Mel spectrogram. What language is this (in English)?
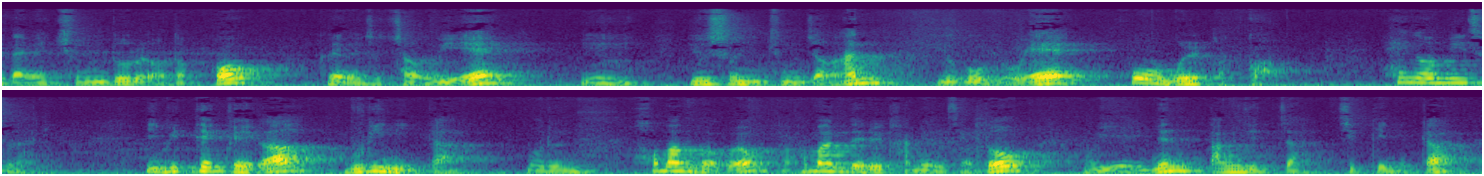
Korean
